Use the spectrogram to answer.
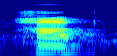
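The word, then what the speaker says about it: half: एफ से पहले, जैसे काफ, हाफ, इन वर्ड्स में देखिए एफ से पहले एल आया है और जब भी एफ से पहले अगर एल आएगा तब भी एल साइलेंट होगा।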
